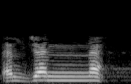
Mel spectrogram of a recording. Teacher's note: الجنة لازم تغني النون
